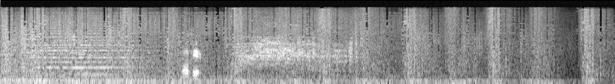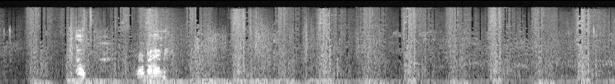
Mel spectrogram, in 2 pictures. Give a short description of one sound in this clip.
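Large wings flap in steady, repeated beats.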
